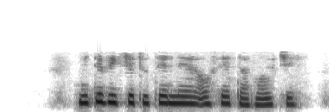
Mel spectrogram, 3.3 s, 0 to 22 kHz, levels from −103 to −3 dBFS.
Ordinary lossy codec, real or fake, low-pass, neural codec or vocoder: AAC, 16 kbps; real; 7.2 kHz; none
